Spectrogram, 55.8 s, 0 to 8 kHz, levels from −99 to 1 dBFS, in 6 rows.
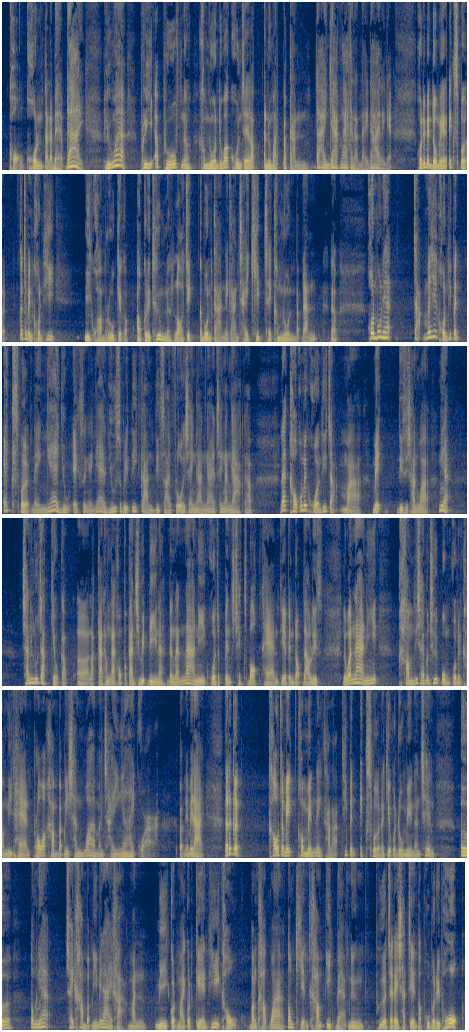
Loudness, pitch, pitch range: -25 LUFS, 115 Hz, 105-140 Hz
